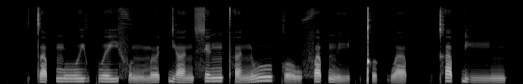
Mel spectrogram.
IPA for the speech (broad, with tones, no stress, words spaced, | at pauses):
t̪ɐ˨˥p̚muː˧j kʷe˧jfʊ˨˩ŋmɵ˨˥t̚ jɐ˨˧nsɪ˥ŋpʰɐ˨˥n uː˥ko˨˩w fɐ˥p̚n̪iː˨t̚ kʰʊ˧k̚wɐ˨p̚ | kʰɐ˥p̚ jiː˨ŋ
